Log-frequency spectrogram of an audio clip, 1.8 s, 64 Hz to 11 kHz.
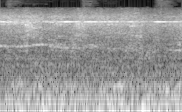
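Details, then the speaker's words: Ship's gym treadmill after repair of an E5 fault where it would not run: speed raised step by step while someone runs on it, giving a steady, even motor hum under soft footfalls with no knocking, grinding or squeal; runs smooth. "Pansin nyo, medyo smooth na talaga. Hindi pala medyo. Yung ingay na lang ng aking pagtapak yung naririnig ninyo."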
